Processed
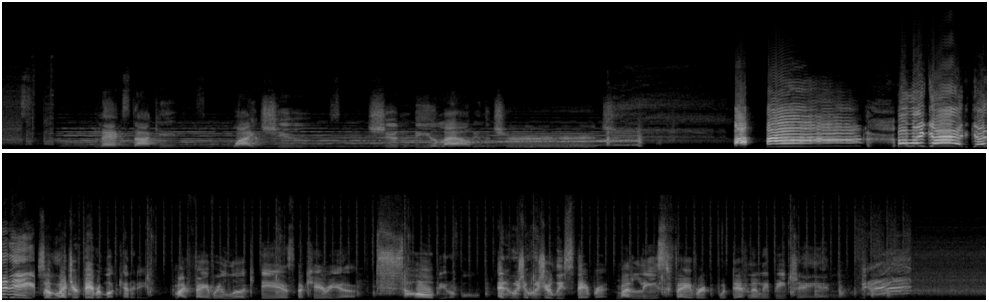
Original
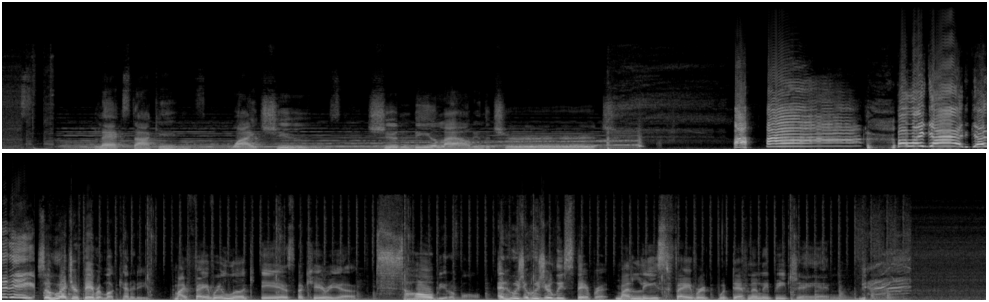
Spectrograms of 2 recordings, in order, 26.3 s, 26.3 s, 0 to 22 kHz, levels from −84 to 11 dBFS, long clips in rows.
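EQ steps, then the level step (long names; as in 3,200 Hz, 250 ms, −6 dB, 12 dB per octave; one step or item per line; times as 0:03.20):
high-pass filter 1,100 Hz 24 dB per octave
low-pass filter 3,200 Hz 6 dB per octave
+3.5 dB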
